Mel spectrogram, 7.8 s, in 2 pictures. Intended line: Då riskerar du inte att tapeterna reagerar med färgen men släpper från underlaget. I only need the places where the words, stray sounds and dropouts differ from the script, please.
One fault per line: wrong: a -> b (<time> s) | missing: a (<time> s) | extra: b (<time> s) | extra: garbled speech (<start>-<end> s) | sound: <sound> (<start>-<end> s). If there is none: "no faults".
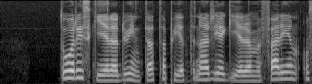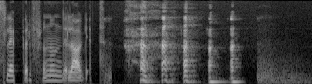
wrong: men -> och (3.7 s)
sound: laugh (5.4-7.0 s)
